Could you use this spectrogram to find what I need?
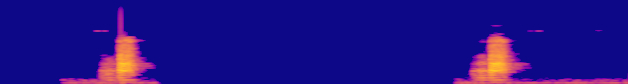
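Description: A frog gives single loud chucks.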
